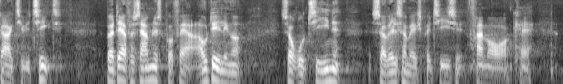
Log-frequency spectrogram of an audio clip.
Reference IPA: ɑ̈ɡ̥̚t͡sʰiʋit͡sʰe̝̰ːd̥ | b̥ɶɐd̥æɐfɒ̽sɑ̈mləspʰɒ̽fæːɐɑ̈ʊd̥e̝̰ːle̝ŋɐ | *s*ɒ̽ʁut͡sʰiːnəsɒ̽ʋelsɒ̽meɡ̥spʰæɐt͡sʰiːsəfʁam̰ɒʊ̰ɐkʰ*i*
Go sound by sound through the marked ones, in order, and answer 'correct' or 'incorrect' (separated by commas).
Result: correct, incorrect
